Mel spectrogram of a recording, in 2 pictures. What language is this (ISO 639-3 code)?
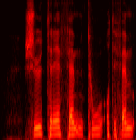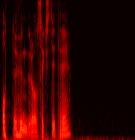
nor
